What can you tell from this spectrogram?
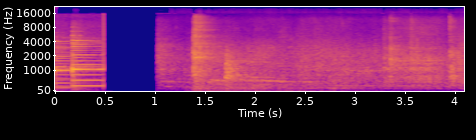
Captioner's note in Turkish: Öğrencilerin Çıkardığı Masa Vs. Sesleri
